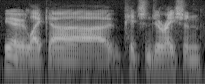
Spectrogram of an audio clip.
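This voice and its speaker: A man, the game master, chatting casually and giving roleplay tips, with a relaxed, rambling delivery. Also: fairly low pitch, slow, clean tone. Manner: relaxed, rambling explanations with many fillers.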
